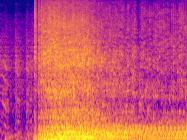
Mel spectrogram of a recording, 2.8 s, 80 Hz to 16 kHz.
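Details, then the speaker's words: BMW E46 started and revved with no exhaust system fitted: raw, deep, booming unmuffled roar, harsh throughout; loud exhaust noise, exhaust to be installed. "what a days it's got absolutely no exhaust on and it sounds like that it sounds horrible"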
